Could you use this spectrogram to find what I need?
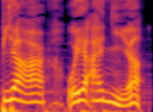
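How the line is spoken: Tearful. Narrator (Chinese): 安妮流着眼泪说

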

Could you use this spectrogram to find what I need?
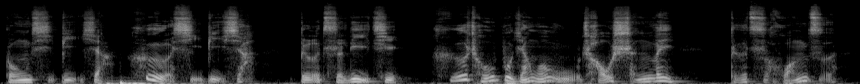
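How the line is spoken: Cheerful grinning. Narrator (Chinese): 王林一脸笑嘻嘻的

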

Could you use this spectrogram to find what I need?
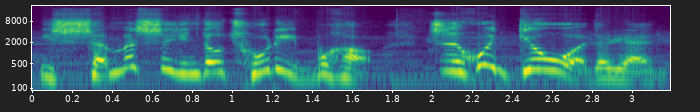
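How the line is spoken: Angry. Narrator (Chinese): 孙正愤怒地

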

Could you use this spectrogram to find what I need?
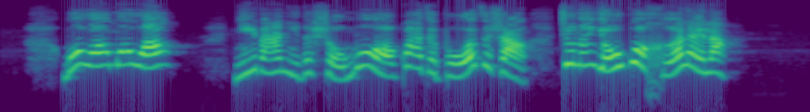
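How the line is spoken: Loud shout. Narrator (Chinese): 他就大声地对魔王喊

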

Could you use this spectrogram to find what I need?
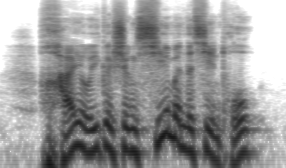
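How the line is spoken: Shouting. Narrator (Chinese): 追赶的人喊道

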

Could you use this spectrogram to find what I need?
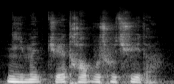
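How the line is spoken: Trembling voice. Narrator (Chinese): 郭开颤声说

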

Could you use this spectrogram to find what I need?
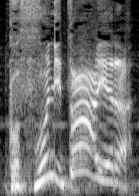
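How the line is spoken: Dazed, furious loud cursing. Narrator (Chinese): 王宇被打得眼冒金星，心中怒火腾的升起，大声骂道

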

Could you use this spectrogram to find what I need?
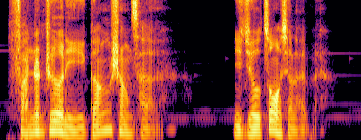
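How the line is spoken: Cool, flat. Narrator (Chinese): 李炫淡淡的说道

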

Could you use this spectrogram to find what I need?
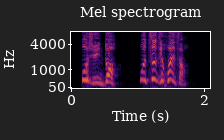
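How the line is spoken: Angry shout. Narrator (Chinese): 苦茶坚强地反抗着，怒声喝道

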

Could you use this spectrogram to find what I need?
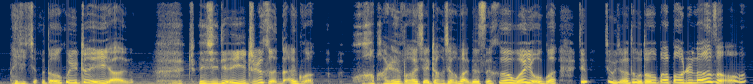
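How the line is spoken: Crying. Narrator (Chinese): 老黄哭着说

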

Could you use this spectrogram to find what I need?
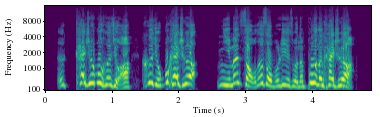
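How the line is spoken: Startled hurried shout. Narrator (Chinese): 我愣了一下，连忙喊道

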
